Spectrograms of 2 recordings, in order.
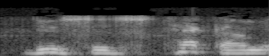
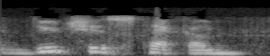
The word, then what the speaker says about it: duces tecum: Those of you who are former English teachers and sticklers for pronunciation know that the correct pronunciation of a subpoena deuces tecum is just like the playing card, a deuce. And if you have multiple subpoenas, it's deuces tecum. T-E-C-U-M probably would be better spelled T-E-K-U-M. I was trained by a fellow from another part of the country, and he used to pronounce it a subpoena duces tecum, and so in homage to him, I often still do, and I still get a kick out of it.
